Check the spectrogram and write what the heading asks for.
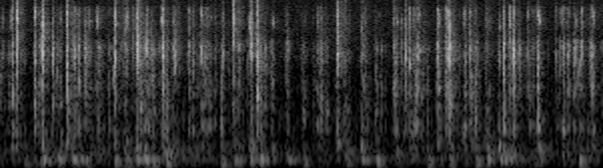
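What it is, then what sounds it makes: Plastic computer keyboard being typed on. Both hands type continuously with their fingertips on a black, full-size plastic keyboard with a hollow body, likely mechanical, resting on a desk. A rapid, uneven stream of short, bright clicks and clacks is heard over a faint low thump. Each tap dies away almost instantly.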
